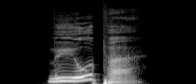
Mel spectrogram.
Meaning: inflection of myop: 1. strong/mixed nominative masculine singular 2. strong genitive/dative feminine singular 3. strong genitive plural
- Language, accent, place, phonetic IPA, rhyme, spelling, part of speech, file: German, Germany, Berlin, [myˈoːpɐ], -oːpɐ, myoper, adjective, De-myoper.ogg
